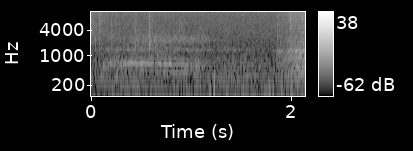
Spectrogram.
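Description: A sheep bleating faintly once, a short call falling slightly in pitch.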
